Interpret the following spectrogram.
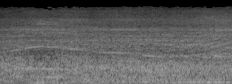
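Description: Small toy quadcopter's electric motors and propellers whirring steadily, with a faint whine that drifts slightly up and down in pitch.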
